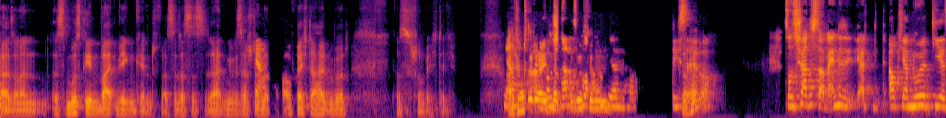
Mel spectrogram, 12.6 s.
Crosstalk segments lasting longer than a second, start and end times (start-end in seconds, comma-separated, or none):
6.7-8.2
